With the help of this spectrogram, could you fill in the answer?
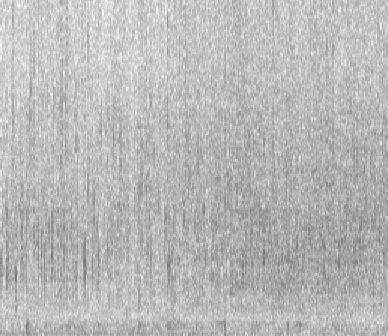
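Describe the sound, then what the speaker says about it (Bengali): Steady, close sizzling of tomatoes frying in a pan with fried onions for egg curry, a continuous crackle with occasional clinks of stirring and no voices. "টমেটো দিয়ে ভালো করে ভেজে নিব"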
